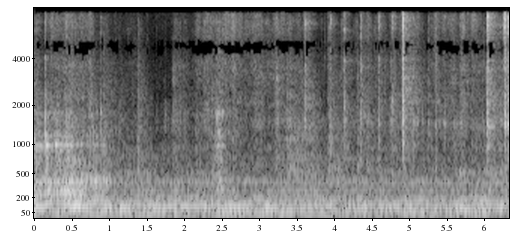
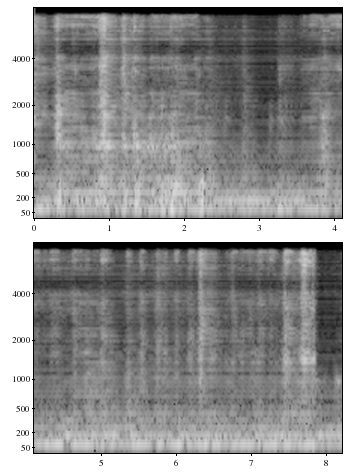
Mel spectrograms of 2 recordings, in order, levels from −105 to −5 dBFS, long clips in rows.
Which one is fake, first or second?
second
